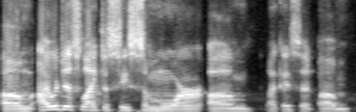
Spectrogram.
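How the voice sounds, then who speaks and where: Rambling, halting script critic. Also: medium pitch, fairly bright tone. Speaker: script feedback panelist.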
